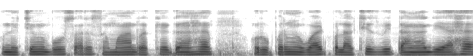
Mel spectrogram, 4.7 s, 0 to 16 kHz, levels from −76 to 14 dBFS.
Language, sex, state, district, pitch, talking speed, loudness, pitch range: Hindi, male, Jharkhand, Ranchi, 145 Hz, 215 wpm, -15 LUFS, 140-150 Hz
